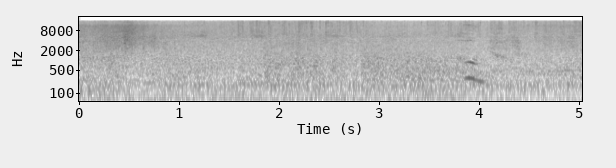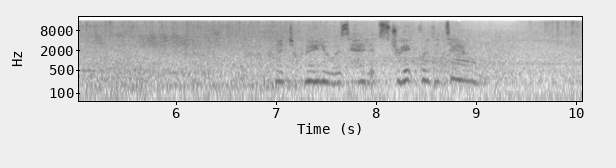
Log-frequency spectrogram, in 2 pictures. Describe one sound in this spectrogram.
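A tornado roars with howling wind.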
